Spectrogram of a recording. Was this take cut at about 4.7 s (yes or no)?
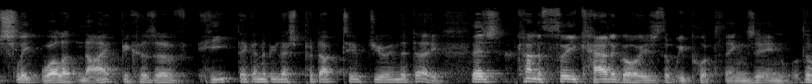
yes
